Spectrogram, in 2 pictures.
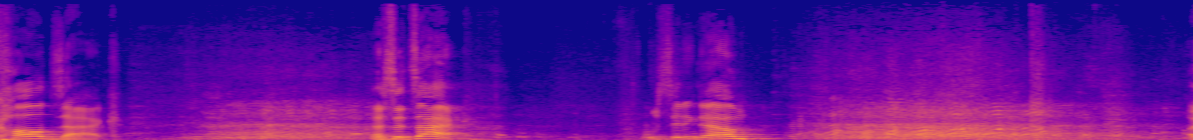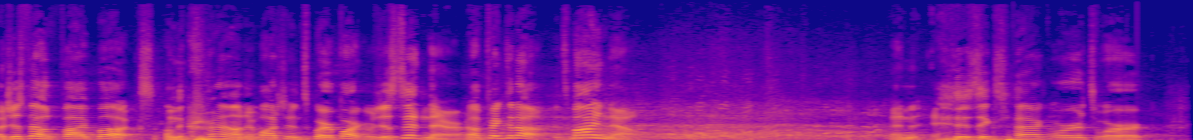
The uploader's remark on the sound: Live at the Bell House!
